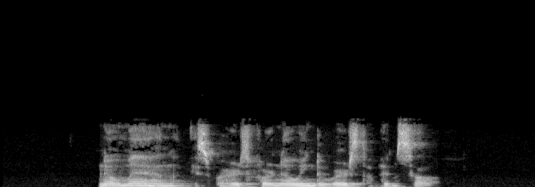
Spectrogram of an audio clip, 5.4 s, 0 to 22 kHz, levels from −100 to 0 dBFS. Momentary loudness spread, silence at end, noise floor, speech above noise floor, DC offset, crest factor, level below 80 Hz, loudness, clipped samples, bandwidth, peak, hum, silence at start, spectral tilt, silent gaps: 7 LU; 1.05 s; -85 dBFS; 65 dB; under 0.1%; 16 dB; -60 dBFS; -21 LUFS; under 0.1%; 7.8 kHz; -6 dBFS; none; 1 s; -4.5 dB/octave; none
